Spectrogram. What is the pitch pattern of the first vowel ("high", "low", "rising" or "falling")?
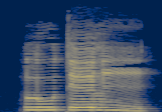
high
